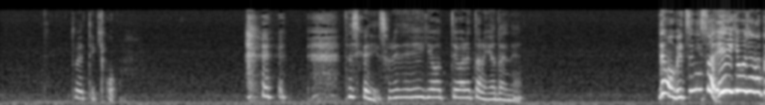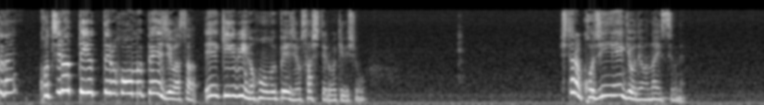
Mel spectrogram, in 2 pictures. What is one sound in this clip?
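A young woman talks calmly and close to a microphone, with pauses.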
